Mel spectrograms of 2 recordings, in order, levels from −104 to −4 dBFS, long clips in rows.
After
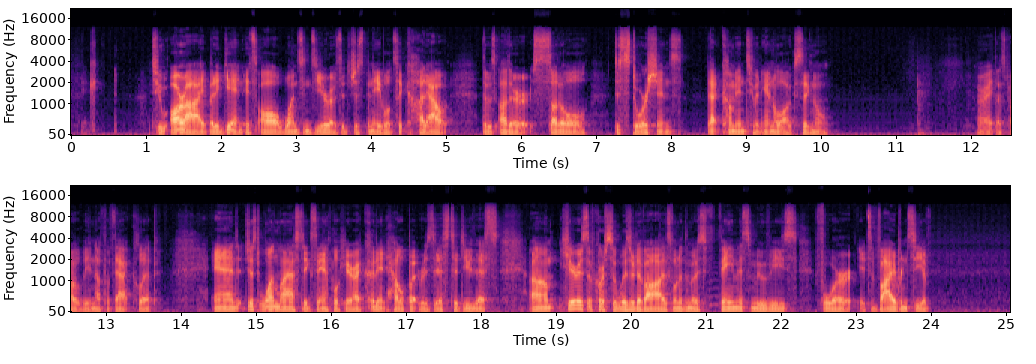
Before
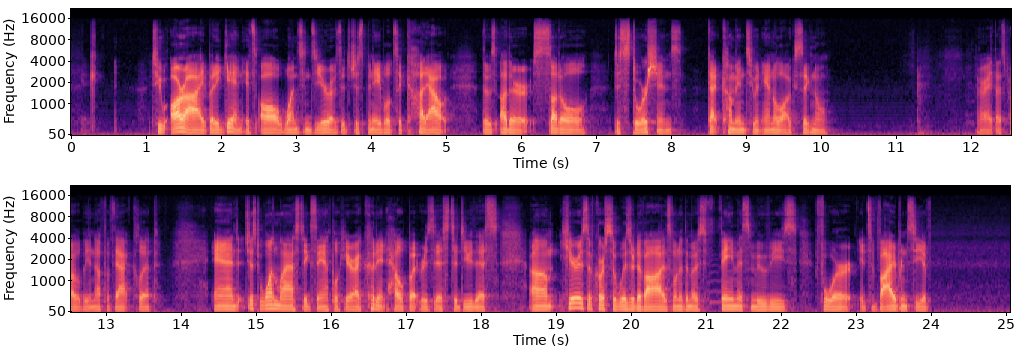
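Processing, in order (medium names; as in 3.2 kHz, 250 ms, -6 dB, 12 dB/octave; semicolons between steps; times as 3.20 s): rotating-head pitch shifter -4.5 st; trim +1 dB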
